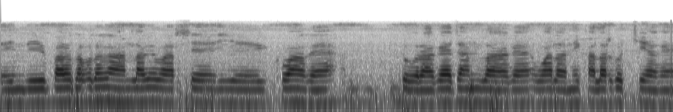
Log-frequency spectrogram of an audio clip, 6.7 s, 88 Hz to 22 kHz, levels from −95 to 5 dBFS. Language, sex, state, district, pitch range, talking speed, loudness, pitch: Chakma, male, Tripura, Unakoti, 135-145 Hz, 150 wpm, -17 LUFS, 140 Hz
